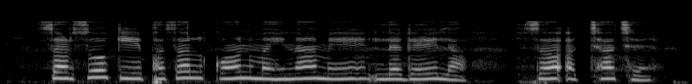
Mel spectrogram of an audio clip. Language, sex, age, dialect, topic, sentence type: Maithili, female, 25-30, Angika, agriculture, question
